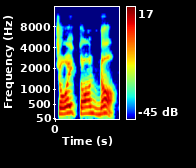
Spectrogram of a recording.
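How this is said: It has 'oi' and 'o' vowels and ends 'nno'. "a Bengali will say Choitonno"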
